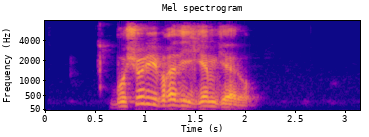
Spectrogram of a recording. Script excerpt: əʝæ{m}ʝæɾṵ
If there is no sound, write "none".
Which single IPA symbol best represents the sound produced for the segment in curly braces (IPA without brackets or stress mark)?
m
